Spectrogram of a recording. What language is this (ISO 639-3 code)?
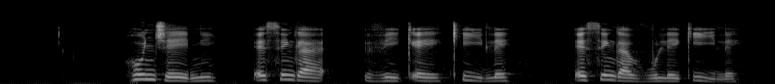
zul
